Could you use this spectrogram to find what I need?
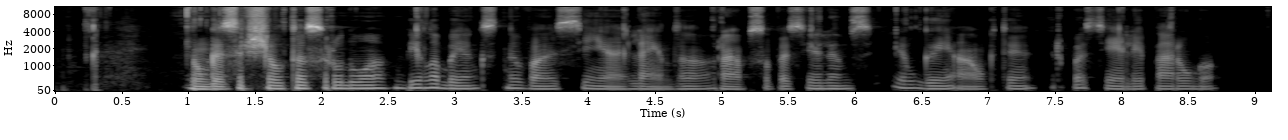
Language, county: Lithuanian, Vilnius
